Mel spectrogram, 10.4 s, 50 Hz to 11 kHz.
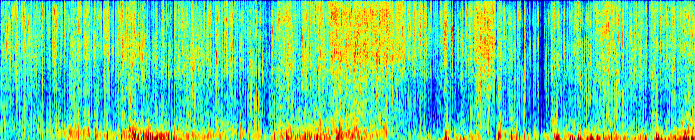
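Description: A thin, clear plastic bag held by one corner is crinkled and scrunched with long pink nails close to the mic. The result is a dense, continuous crackling rustle, bright and hissy on top with a soft low rumble underneath, easing briefly around the 4- and 8-second marks before picking up again.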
